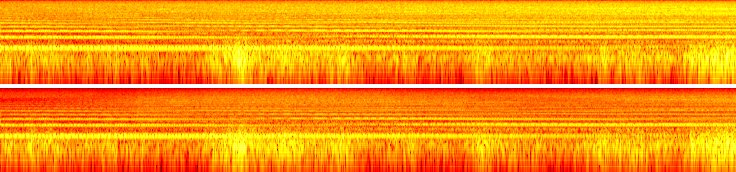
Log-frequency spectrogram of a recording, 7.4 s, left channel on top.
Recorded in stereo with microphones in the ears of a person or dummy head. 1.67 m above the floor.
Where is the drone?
65° left (ahead or behind); by 7.4 s 55° left (ahead or behind).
